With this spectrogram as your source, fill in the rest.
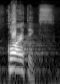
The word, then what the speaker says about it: córtex: Por exemplo, a palavra córtex. Córtex. 2 sílabas, a penúltima é a mais forte, termina em X, recebe o acento.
